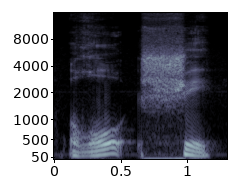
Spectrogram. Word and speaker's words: rocher: And the second one, rocher, ché, ché, ché, ché, ché.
